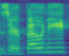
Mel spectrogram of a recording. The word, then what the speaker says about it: Zerboni: Please welcome Ashton Zerboni to the podcast.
